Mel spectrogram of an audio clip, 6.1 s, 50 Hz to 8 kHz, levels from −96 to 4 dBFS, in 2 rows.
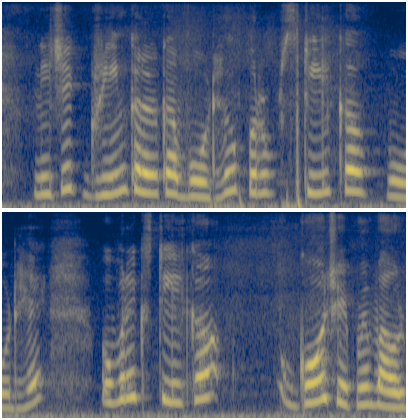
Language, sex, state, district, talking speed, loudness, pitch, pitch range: Hindi, female, Jharkhand, Sahebganj, 210 wpm, -22 LUFS, 275 Hz, 250-300 Hz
